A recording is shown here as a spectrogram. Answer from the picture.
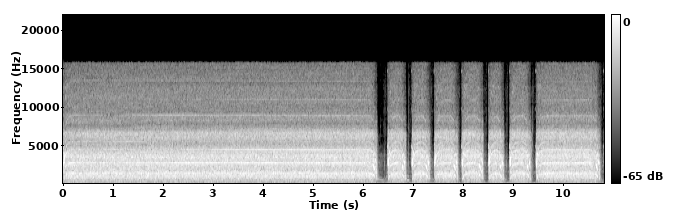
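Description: Milwaukee M18 cordless drill boring a rivet hole through aluminum angle and a solar panel's aluminum frame. It runs steadily for about six seconds, then in short bursts of about two a second, each one rising in pitch as it starts.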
